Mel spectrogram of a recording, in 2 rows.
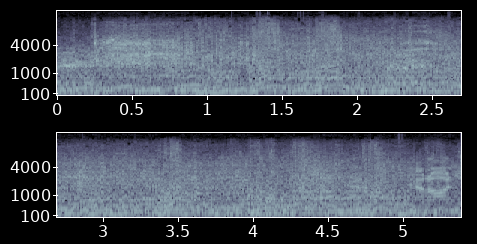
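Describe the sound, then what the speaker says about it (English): Loud, dense roar of IndyCar race car engines firing up together for the CART Grand Prix of Long Beach street race in 1991, a steady wall of engine noise with revving and crowd commotion. "Gentlemen, start your engines"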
